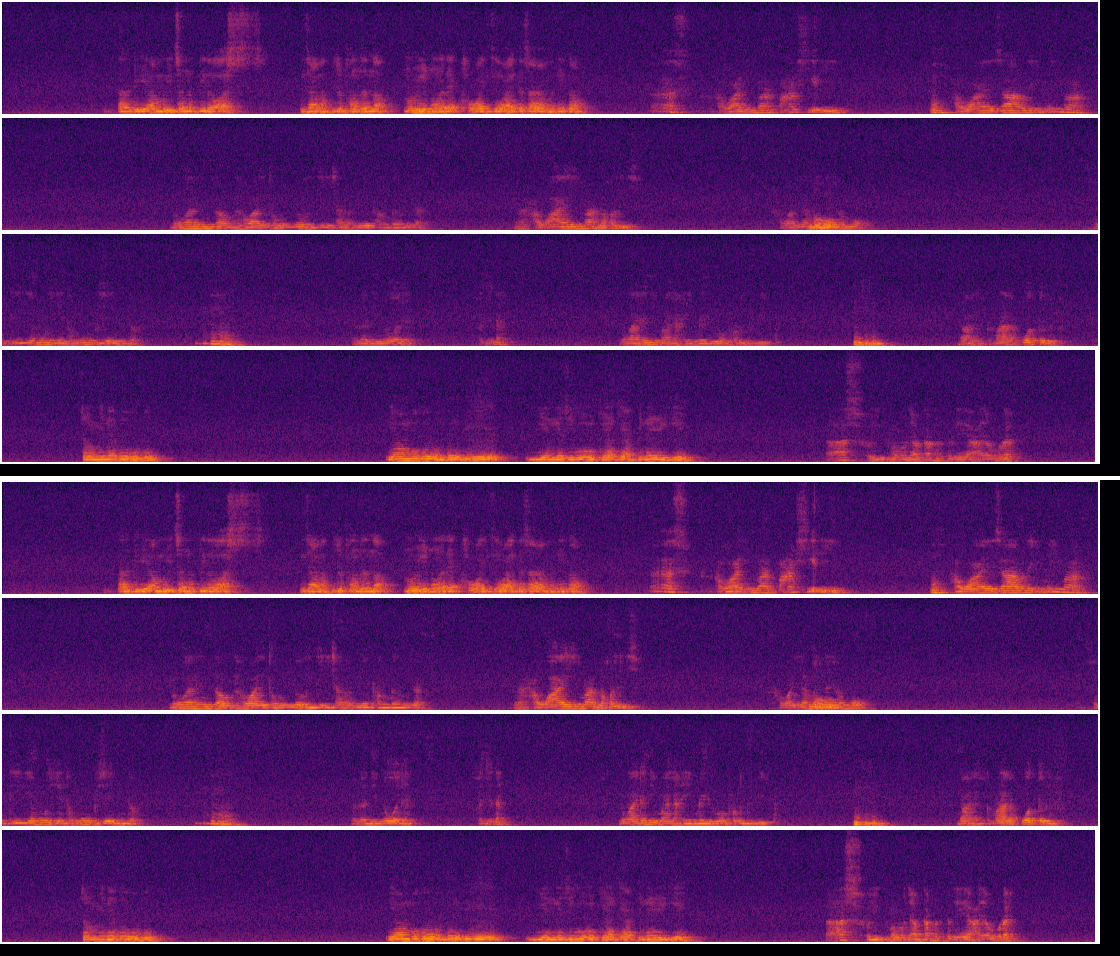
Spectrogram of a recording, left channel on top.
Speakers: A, in the centre; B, on the right (about 50°).
A: ꯑꯗꯨꯗꯤ ꯏꯌꯥꯝꯕ ꯏꯆꯟꯅꯨꯄꯤꯗꯣ ꯑꯁ ꯏꯟꯖꯥꯡ ꯅꯥꯄꯤꯁꯨ ꯐꯪꯗꯃꯤꯅ ꯅꯣꯏꯒ ꯅꯣꯏꯔꯦ ꯍꯋꯥꯏ ꯆꯦꯡꯋꯥꯏ ꯍꯦꯛꯇ ꯆꯥꯔꯝꯃꯅꯤꯗꯣ
B: ꯑꯦꯁ ꯍꯋꯥꯏꯁꯤꯅꯤ ꯃꯥꯅ ꯄꯥꯝꯅꯥ ꯁꯦꯠꯂꯤꯖꯤ
A: ꯎꯝ
B: ꯍꯋꯥꯏ ꯌꯥꯥꯕꯗ ꯏꯃꯩ ꯏꯃꯥ ꯅꯣꯡꯉꯥꯟꯅꯤꯡ ꯢꯇꯥꯎꯗꯤ ꯍꯋꯥꯏꯗ ꯊꯣꯛꯏꯕꯗꯣ ꯍꯧꯖꯤꯛꯇꯤ ꯏꯟꯁꯥꯡ ꯅꯥꯄꯤ ꯐꯪꯗ꯭ꯔꯕꯅꯤꯅ ꯑ ꯍꯥꯎ ꯋꯥꯥꯏꯁꯤꯖꯨ ꯃꯥ ꯂꯧꯍꯜꯂꯤꯁꯤ ꯍꯋꯥꯏ ꯌꯥꯝꯃꯜꯂꯁꯨ
A: ꯑꯗꯨꯕꯨ
B: ꯃꯣ ꯅꯨꯡꯇꯤꯒꯤ ꯑꯃꯨꯛ ꯌꯦꯟꯊꯣꯡꯕ ꯑꯃꯨꯛ ꯄꯤꯖꯩꯅꯤꯗꯣ
A: ꯎꯝ
B: ꯑꯗꯨꯅꯗꯤ ꯅꯣꯏꯔꯦ ꯐꯖꯅ ꯅꯨꯡꯉꯥꯏꯔꯅꯤ ꯃꯥꯅ ꯍꯌꯦꯡ ꯂꯩꯔꯨꯕ ꯃꯐꯝꯗꯨꯗꯤ
A: ꯍꯨ ꯍꯨ ꯍꯨ
B: ꯃꯥꯅ ꯃꯥꯅ ꯑꯣꯠꯇꯣꯔꯤ
A: ꯆꯨꯝꯃꯤꯅꯦ ꯑꯗꯨꯕꯨꯗꯤ ꯏꯌꯥꯝꯕ ꯍꯣꯏꯔꯣꯝꯗꯒꯗꯤ ꯌꯦꯟꯒꯁꯦ ꯁꯤꯕꯨ ꯀꯌꯥ ꯀꯌꯥ ꯄꯤꯅꯔꯤꯒꯦ ꯎ
B: ꯑꯁ ꯍꯧꯖꯤꯛ ꯃꯃꯜ ꯌꯥꯝ ꯇꯥꯡꯈꯠꯄꯅꯤ ꯑꯥ ꯌꯧꯈꯔꯦ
